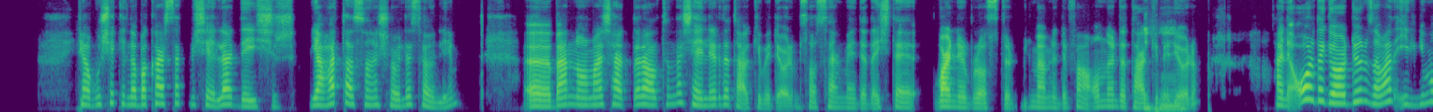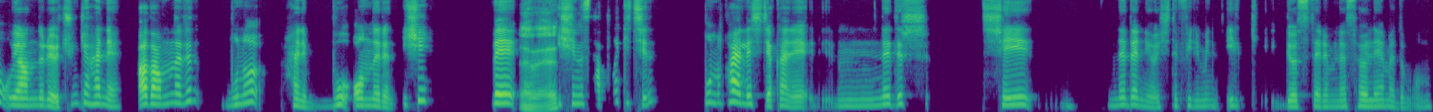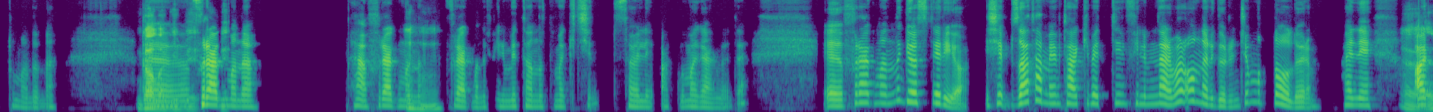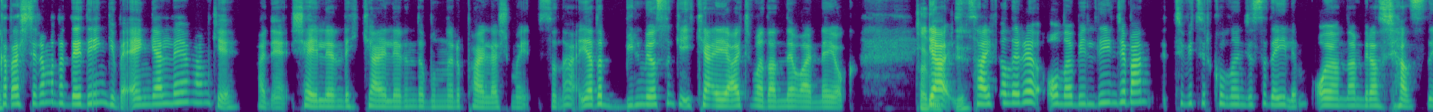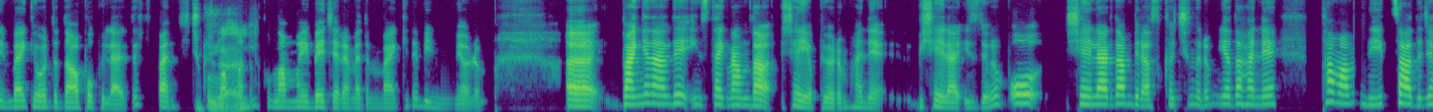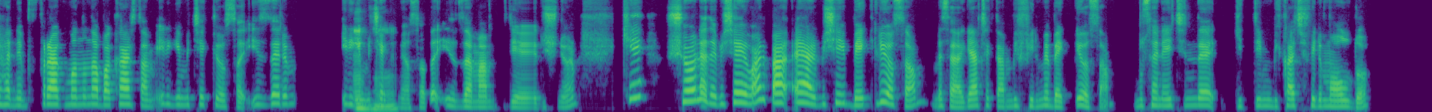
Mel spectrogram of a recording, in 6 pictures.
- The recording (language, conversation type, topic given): Turkish, advice, Trendlere kapılmadan ve başkalarıyla kendimi kıyaslamadan nasıl daha az harcama yapabilirim?
- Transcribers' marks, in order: other background noise; other noise; "paylaşmasını" said as "paylaşmayasını"; laughing while speaking: "şanslıyım"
